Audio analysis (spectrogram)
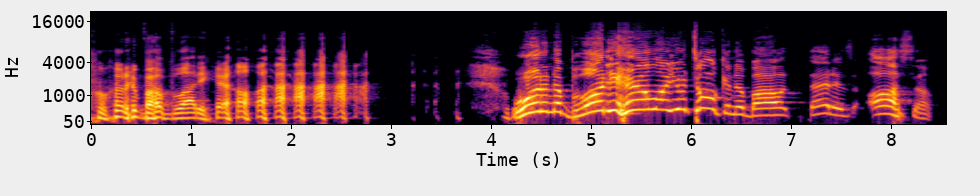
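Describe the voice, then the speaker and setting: Speaking slowly in a high, bright and forceful voice, a man from Russia hosts a casual live-stream chat and is very animated. He answers viewer comments with frequent restarts and laughter, in a studio-quality recording with no room sound.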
